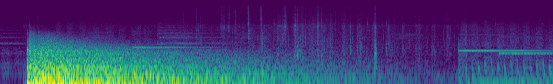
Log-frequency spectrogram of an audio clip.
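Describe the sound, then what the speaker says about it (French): A single loud, deep film explosion booms out and slowly rumbles away, followed by scattered crackles and a low steady hum as it settles. "Un coup sur deux, les explosions sont provoquées par les Crosshunters"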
